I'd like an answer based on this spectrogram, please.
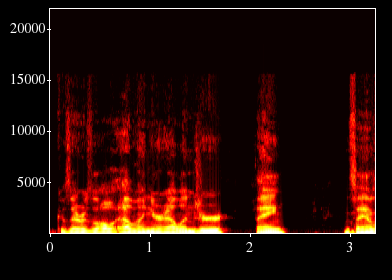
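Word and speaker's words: Ehlinger: He's like, all right, then it's Ellinger. I'm like, okay. Ellinger is dead. It's Ellinger, and I'll correct everybody from now on.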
